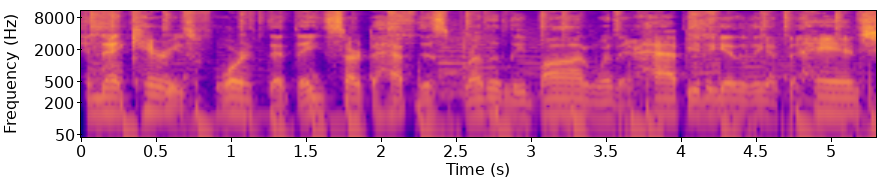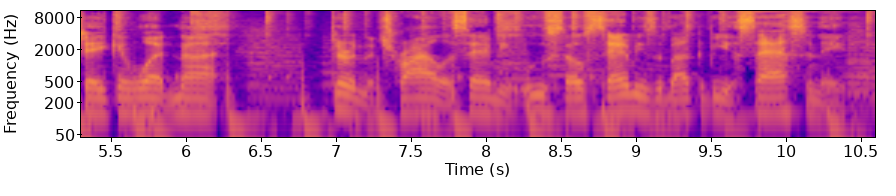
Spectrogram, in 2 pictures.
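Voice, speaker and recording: A moderate pace, with music in the background. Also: man. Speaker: wrestling commentator. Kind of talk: casual commentary video.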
